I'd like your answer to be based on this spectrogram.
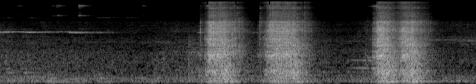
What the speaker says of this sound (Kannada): ಈಗ ಲೈನಿಂಗ್ ಏನಿದೆ ಸ್ಟಿಚಿಂಗ್ ಹಾಕ್ಕೊಂಡು ಬನ್ನಿ.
